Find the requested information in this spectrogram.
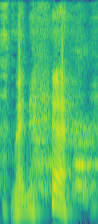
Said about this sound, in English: Boy, those dogs are going crazy.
